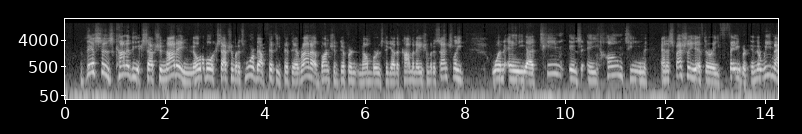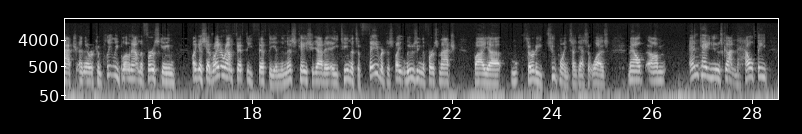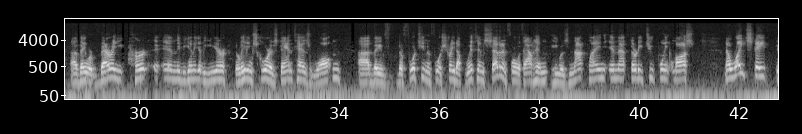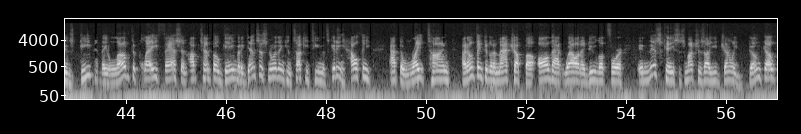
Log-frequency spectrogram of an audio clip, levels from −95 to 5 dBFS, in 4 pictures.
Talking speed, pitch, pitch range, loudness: 195 wpm, 175 Hz, 155-200 Hz, -19 LUFS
